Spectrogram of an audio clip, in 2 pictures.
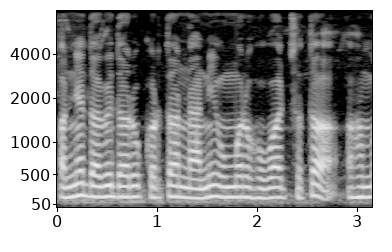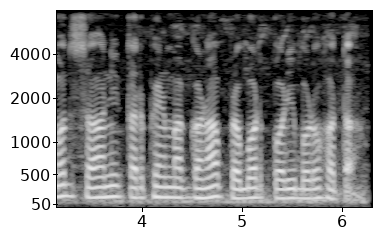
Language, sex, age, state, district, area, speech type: Gujarati, male, 18-30, Gujarat, Kutch, urban, read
